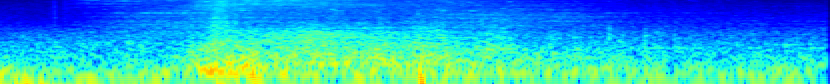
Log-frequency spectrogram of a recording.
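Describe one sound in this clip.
A magical spell whooshes and crackles.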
